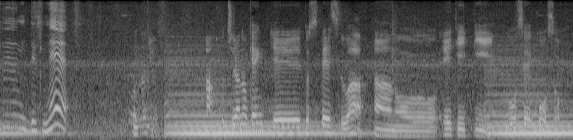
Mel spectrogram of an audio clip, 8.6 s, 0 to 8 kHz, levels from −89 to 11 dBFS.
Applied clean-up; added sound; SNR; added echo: none; Bowed string instrument; -2 dB; none.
